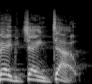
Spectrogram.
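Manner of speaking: put-on Philadelphia accent by way of Brooklyn. Imitating a character from a TV show: Philly accent by way of Brooklyn. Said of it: "this kind of Philly accent that's also by way of Brooklyn".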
